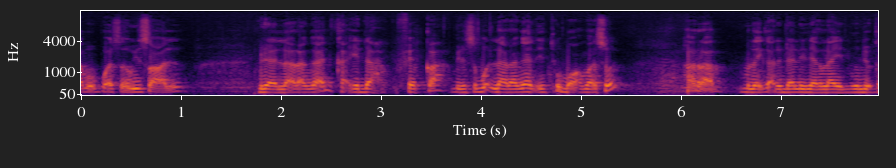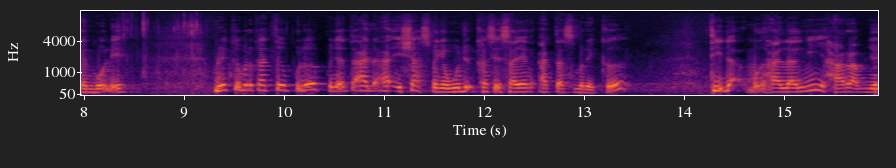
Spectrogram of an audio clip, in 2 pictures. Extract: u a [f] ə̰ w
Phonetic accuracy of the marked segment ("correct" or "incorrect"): incorrect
